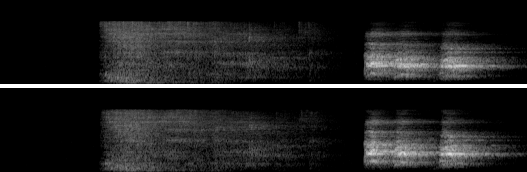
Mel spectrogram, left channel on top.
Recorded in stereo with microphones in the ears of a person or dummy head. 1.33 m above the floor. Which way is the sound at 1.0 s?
70° left (ahead or behind).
